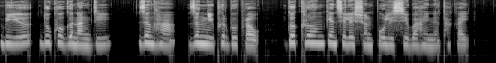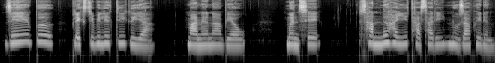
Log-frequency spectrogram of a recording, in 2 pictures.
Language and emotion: Bodo, sad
